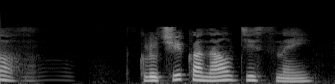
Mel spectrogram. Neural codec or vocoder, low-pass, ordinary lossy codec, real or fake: codec, 16 kHz, about 1 kbps, DyCAST, with the encoder's durations; 7.2 kHz; MP3, 24 kbps; fake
